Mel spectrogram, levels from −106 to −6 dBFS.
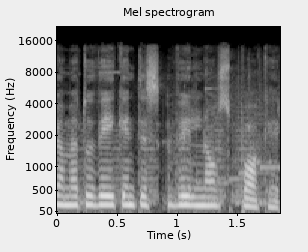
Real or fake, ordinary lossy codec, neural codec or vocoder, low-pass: real; Opus, 64 kbps; none; 14.4 kHz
